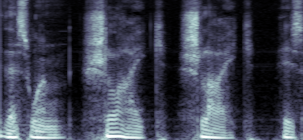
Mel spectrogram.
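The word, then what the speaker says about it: Schleich: Google that how do you say this one schlik schlik is how you say it schlik and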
